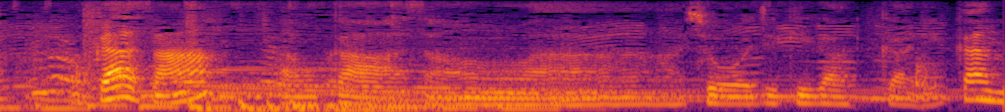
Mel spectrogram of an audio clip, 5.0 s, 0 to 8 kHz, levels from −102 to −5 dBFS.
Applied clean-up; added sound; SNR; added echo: none; none; none; none.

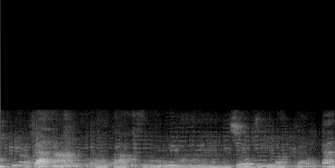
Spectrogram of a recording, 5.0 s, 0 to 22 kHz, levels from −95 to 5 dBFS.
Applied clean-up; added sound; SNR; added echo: neural separator model SepFormer DNS4.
